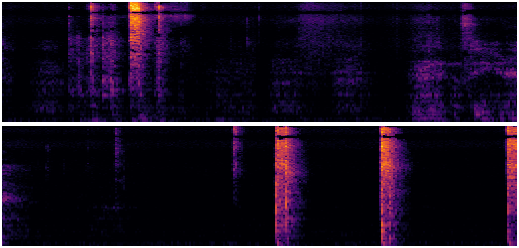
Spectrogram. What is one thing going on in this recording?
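Metal fittings click and clack as they are handled.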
